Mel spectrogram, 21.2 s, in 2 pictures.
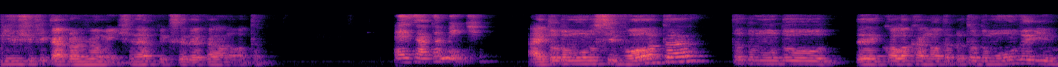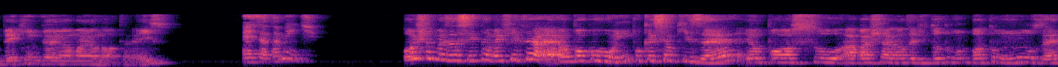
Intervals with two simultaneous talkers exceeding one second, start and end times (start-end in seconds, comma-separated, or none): none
